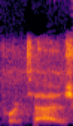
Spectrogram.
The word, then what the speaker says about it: Portage: band portage well we we vastly prefer the french pronunciation portage but um it's not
